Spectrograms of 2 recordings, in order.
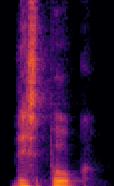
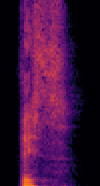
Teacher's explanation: the singular, this book, for example, is short and s sound with no vibration.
